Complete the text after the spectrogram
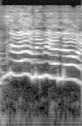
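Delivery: high-pitched panicky refusal; hammed-up fleeing victim; mock frightened cry. Imitating a woman running from her pursuer, mock frightened. Acted chase, woman shouting back.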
